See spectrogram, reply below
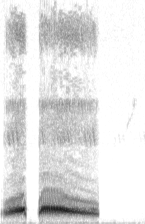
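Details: Spotted dove croon in two parts: a rising mellow coo, a short pause, then a sustained burry croo that slowly fades. The setting is quiet.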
